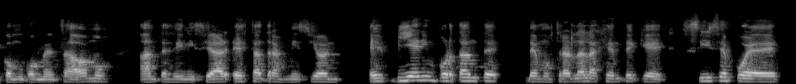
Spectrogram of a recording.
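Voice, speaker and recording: A man from Venezuela with a Maracaibo accent, a journalist telling his life story in an interview, earnest and reflective with frequent fillers. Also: mid-range voice. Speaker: journalist guest.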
